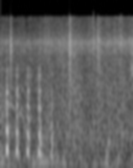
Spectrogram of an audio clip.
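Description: A man laughing: a quick run of about six short 'ha's in the first second. After that comes wind noise on the microphone, with a few faint clicks.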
